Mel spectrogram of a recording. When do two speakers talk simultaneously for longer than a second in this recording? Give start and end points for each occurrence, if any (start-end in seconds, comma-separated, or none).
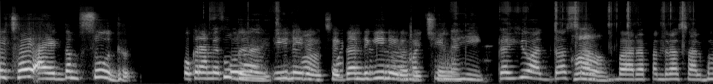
2.1-4.5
